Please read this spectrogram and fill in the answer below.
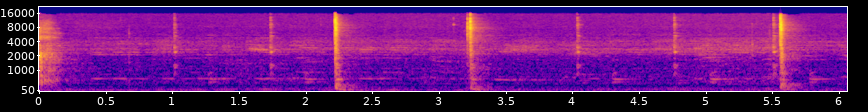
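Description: Sharp mechanical clicks from the 1964 Chrysler tilt steering column as its turn-signal and tilt mechanism is worked by hand: three loud clicks, about a second apart and then after a longer gap, with a few fainter ticks between.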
